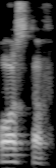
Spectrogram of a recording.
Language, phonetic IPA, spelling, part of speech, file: Russian, [ˈostəf], остов, noun, Ru-остов.ogg
- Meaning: 1. skeleton 2. frame, framework 3. genitive plural of ост (ost)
